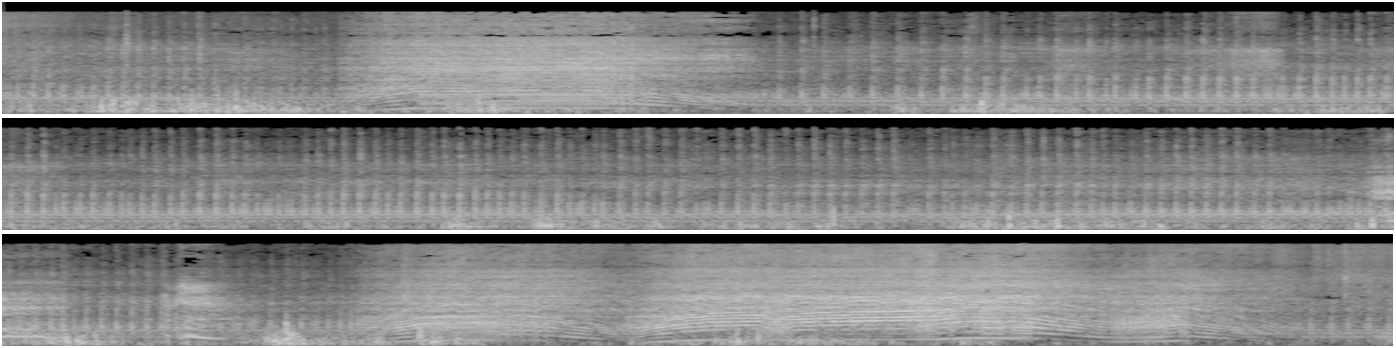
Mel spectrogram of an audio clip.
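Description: Chainsaw idling, revved up briefly about two seconds in and again, rising and falling in pitch, for several seconds near the end.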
